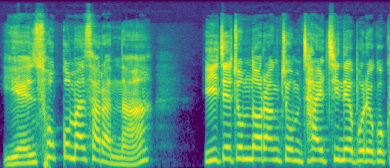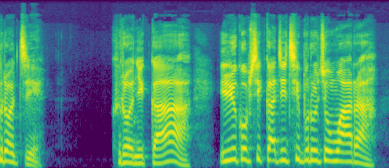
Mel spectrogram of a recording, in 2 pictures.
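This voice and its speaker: A woman's voice: fairly high pitch, lively intonation, normal speed, fairly bright tone, dry recording, studio quality. A woman voicing a pushy, scheming middle-aged mother-in-law in a narrated radio story, demanding and accusing. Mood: coaxing.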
